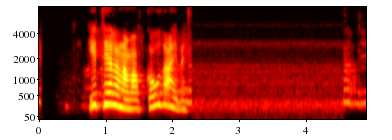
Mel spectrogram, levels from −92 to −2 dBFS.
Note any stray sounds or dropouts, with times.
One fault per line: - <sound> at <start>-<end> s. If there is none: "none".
none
